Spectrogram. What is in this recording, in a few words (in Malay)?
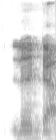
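"ledak", Malay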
